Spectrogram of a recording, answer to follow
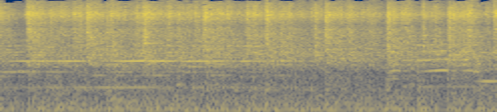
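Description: Gendang beleq ensemble playing: large Sasak double-headed barrel drums beaten in a fast, dense, rolling rhythm under a steady wash of clashing cymbals.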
